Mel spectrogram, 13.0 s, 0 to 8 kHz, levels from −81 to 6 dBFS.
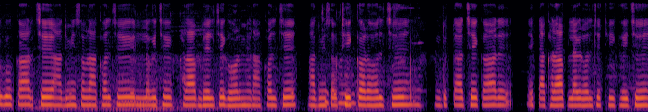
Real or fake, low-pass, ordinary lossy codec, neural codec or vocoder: real; 7.2 kHz; none; none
